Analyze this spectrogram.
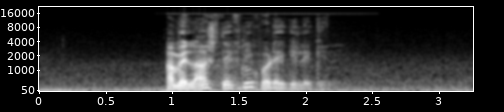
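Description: A young woman speaks briefly in a tense voice, close by.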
